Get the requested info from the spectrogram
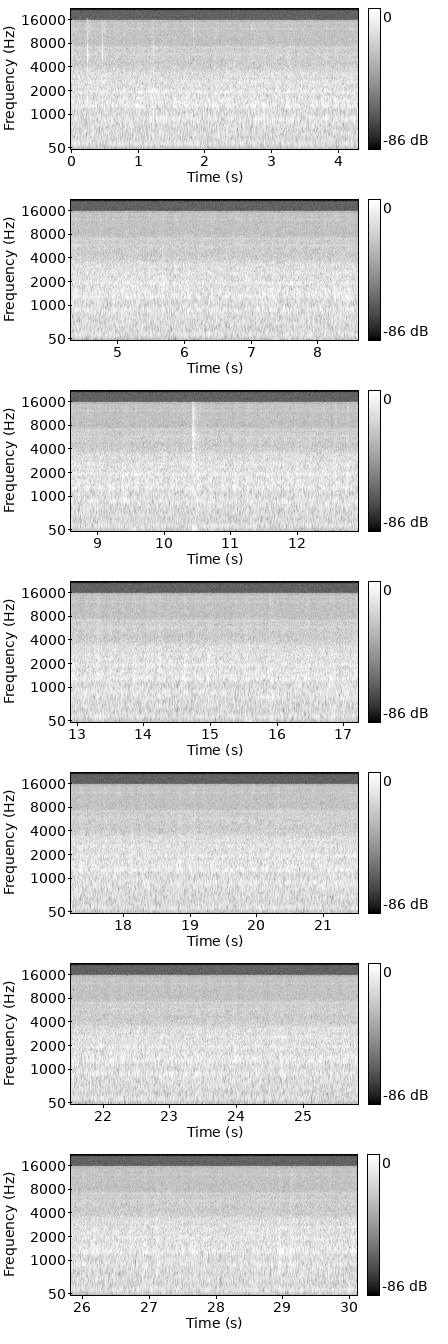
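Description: Steady background hum and hiss of a running machine, unchanging throughout, with a single short click about ten seconds in.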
